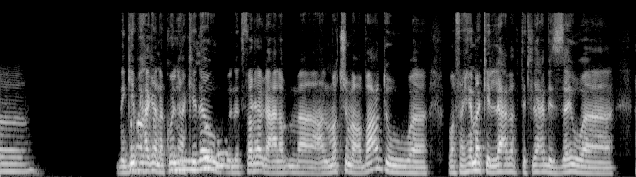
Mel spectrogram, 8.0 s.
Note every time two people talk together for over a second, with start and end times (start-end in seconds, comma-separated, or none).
1.6-2.9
